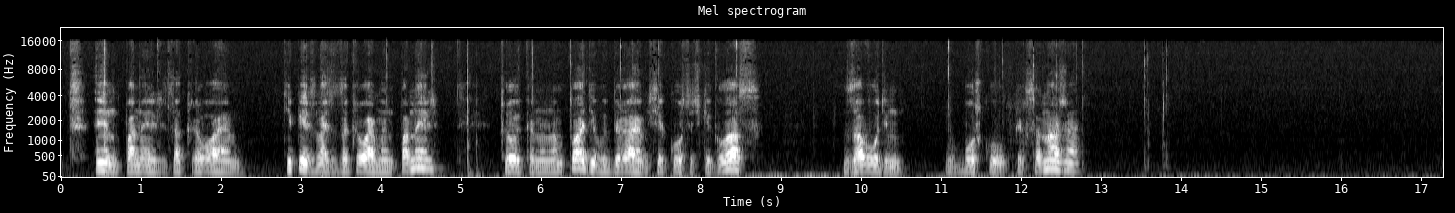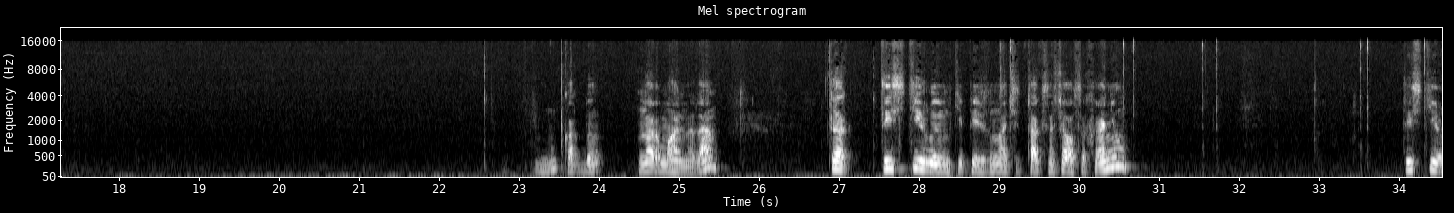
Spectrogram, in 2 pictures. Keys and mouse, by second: 3.5 n, 4.3 middle click, 5.3 KP_3, 6.2 shift+middle click, 7.3 click, 8.8-11.6 drag, 12.1 shift+middle click, 13.1 middle click, 14.0-23.0 middle drag, 23.8 KP_1, 27.2 middle click, 27.9 KP_3, 29.3 click, 31.0-32.3 drag, 33.8 click.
